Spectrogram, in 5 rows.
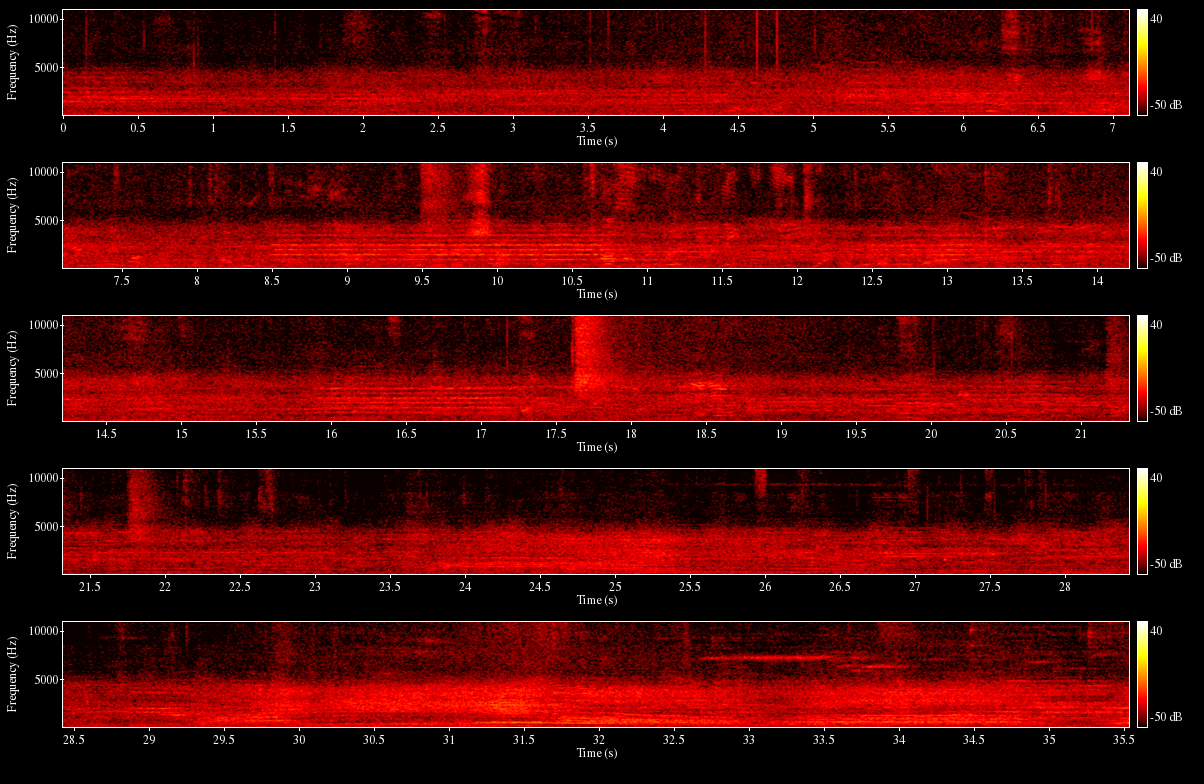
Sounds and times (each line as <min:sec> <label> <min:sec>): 0:28.9 people chorus together 0:35.5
